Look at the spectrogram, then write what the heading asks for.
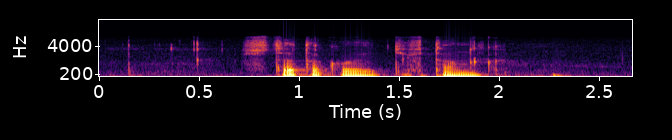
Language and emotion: Russian, neutral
